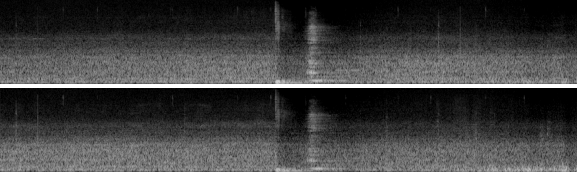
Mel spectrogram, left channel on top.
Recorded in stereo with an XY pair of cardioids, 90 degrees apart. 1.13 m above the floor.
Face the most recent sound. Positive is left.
turn(degrees=65)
